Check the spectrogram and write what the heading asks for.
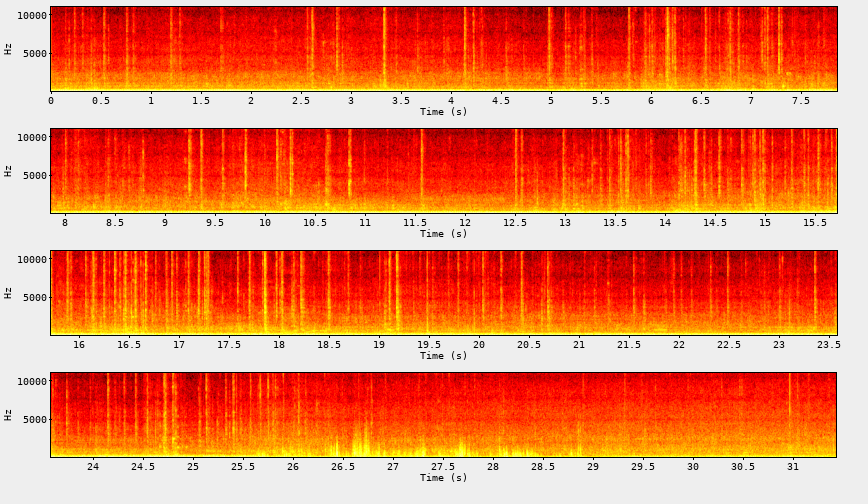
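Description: Vehicle engine running with road noise, a steady low hum that gives way to a rougher rushing noise about halfway through.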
